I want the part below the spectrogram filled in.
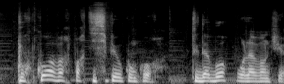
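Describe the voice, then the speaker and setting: A man's fairly quick, fairly even delivery with music in the background. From Mayotte. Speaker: blogger. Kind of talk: interview answer. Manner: casual, hesitant.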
